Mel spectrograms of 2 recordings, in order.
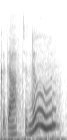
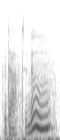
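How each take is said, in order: First: The main stress falls on the last syllable, noon. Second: The main stress falls on the last syllable, noon.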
